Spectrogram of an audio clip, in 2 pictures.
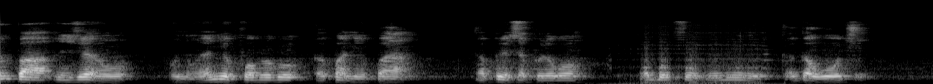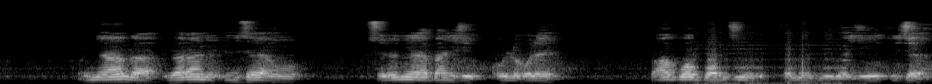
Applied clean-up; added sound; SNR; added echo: neural separator model SepFormer DNS4.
